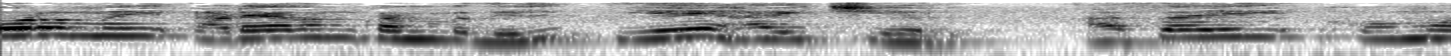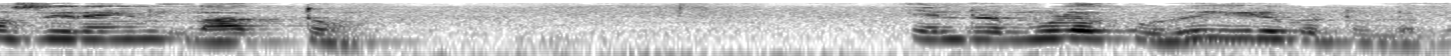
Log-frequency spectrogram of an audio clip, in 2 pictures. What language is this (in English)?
Tamil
